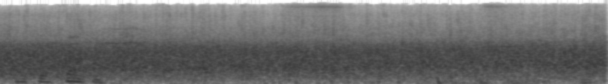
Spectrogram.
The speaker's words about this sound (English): give a warm Colorado welcome to anyone. Masab Hassan Youssef, would you please give him a hand as he comes?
